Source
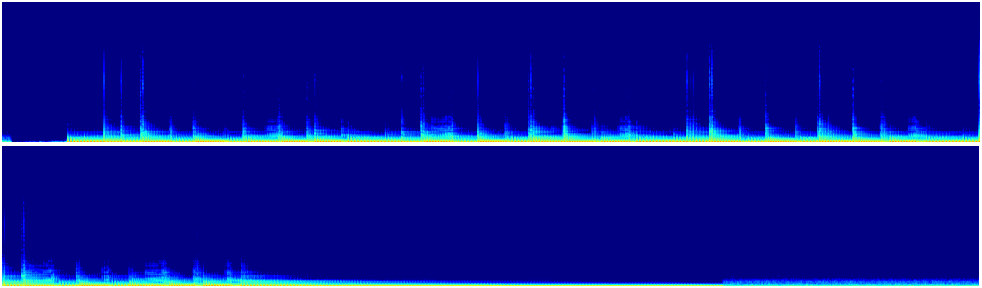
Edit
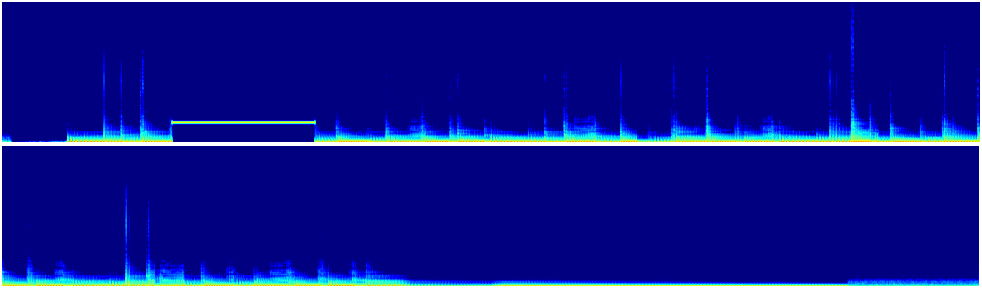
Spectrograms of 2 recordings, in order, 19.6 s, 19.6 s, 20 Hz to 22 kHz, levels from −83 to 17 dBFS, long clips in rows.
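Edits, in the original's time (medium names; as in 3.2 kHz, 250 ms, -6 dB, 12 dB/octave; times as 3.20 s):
1.70 s: add tone 3.16 kHz -21 dBFS 1.43 s
4.92–5.44 s: fade in quadratic, from -15.5 dB
7.05–7.52 s: speed 163%
10.06–10.35 s: reverse
12.47–13.57 s: dip -14.5 dB, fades 0.15 s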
